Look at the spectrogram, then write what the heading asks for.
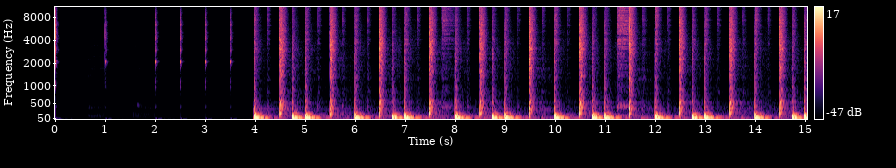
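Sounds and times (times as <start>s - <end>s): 
pop drum beat: 4.0s - 15.0s.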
